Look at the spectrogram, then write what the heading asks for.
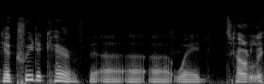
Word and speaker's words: cri de coeur: And really, this movie it's like a cri de coeur, Wade.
